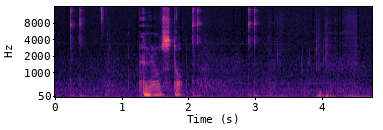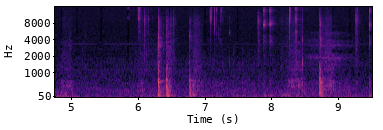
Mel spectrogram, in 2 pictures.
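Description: Computer keyboard keys and mouse clicks while working in AutoCAD, a scattered run of sharp taps and clicks in small clusters, close and moderately loud, with someone speaking briefly between them.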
